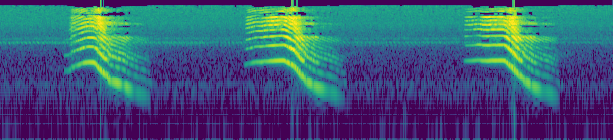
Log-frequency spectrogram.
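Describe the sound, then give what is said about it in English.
A hunter uses a call in the woods to make three imitated standard cow calls. They are evenly spaced, each a loud, high, nasal mew that slides downward in pitch and trails off, with brief quiet gaps between them and no talking. “I'll start out just doing a standard cow call so you can kind of get a feel for that, and then I'll go into an Estrus call.”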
